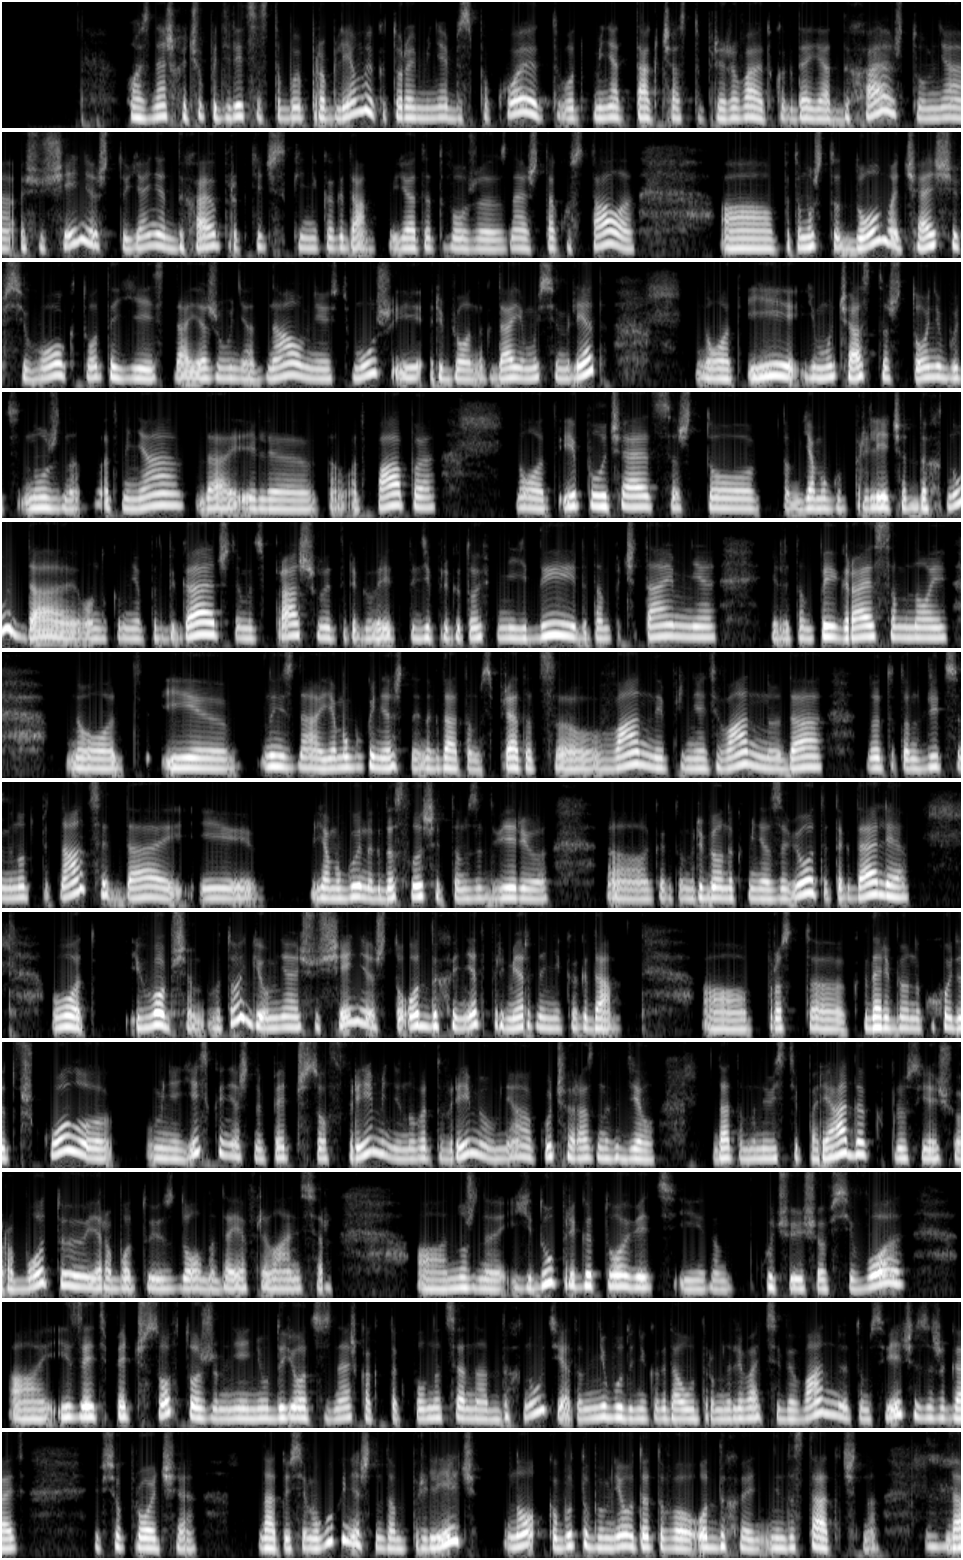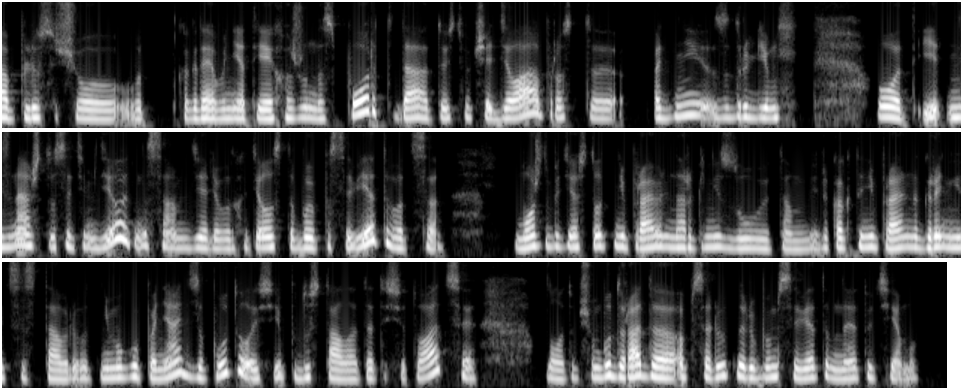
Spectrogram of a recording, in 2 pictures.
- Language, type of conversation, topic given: Russian, advice, Как мне справляться с частыми прерываниями отдыха дома?
- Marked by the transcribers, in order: other background noise; tapping; chuckle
